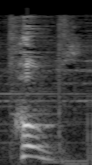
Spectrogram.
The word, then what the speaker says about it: Holmes: Holmes.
